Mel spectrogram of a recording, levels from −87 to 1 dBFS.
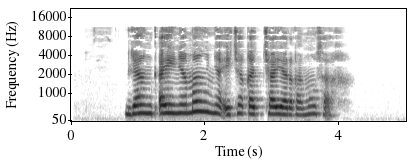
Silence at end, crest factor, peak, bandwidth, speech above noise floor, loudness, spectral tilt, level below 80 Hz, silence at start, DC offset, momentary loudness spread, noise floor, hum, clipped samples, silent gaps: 0.95 s; 18 dB; 0 dBFS; 11.5 kHz; 56 dB; -16 LUFS; -2 dB/octave; -64 dBFS; 0.8 s; under 0.1%; 11 LU; -72 dBFS; none; under 0.1%; none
